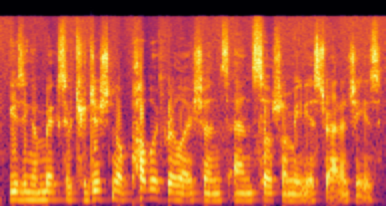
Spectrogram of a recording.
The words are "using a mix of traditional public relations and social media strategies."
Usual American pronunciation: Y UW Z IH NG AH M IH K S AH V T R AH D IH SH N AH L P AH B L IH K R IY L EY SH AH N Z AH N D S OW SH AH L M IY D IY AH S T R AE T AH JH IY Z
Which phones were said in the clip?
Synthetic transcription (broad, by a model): Y UW Z IH NG AH M IH K S AH V T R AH D IH SH N L P AH B L IH K R IY L EY SH AH N Z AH N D S OW SH L M IY D IY AH S T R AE T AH JH IY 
